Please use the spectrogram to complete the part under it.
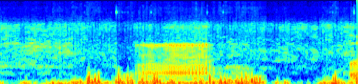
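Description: Cattle in a cow shed let out a loud, drawn-out moo close by, with low rumbling farmyard noise and shuffling around it.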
